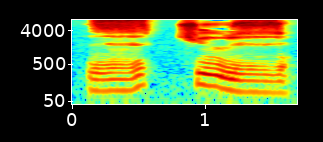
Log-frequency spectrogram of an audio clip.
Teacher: use the zebra z sound with vibration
